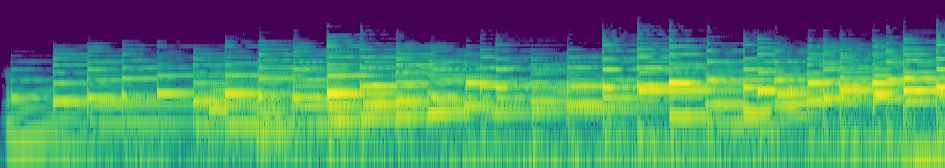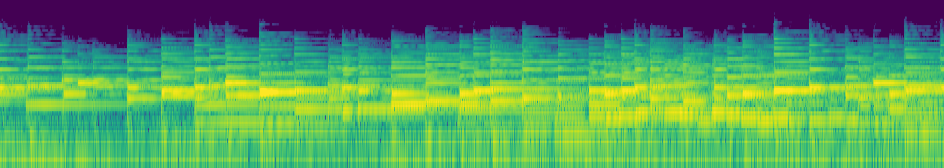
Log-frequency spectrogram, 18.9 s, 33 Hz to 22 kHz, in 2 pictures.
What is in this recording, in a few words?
Canone alla Terza a 1 Clav; Bach Goldberg Variations BWV 988 (Live)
